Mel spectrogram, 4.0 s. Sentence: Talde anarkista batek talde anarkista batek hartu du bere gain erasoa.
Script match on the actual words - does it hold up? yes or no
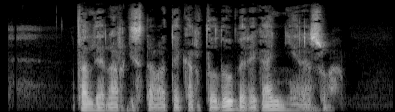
no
